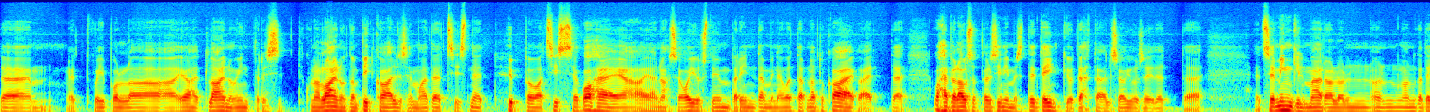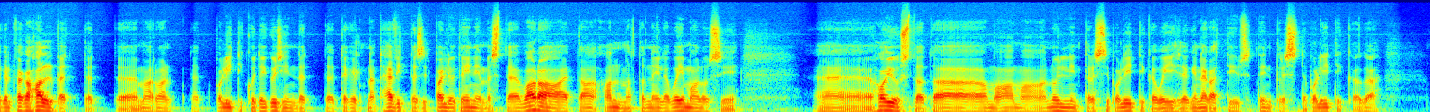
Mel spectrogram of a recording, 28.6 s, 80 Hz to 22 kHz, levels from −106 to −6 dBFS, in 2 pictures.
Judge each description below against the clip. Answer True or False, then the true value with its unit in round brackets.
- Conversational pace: True (155 wpm)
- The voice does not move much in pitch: True (2.0 semitones)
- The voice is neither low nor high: False (100 Hz)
